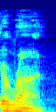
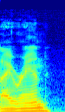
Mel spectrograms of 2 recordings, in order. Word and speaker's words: Iran: it USA versus Iran tomorrow yes and it's pronounced Iran yeah not Iran no that's uh what flock as he goes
